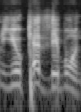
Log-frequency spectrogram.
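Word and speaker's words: يُكَذِّبُونَ: the way to pronounce it is different, right? Yakdibun, yukadhibun.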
